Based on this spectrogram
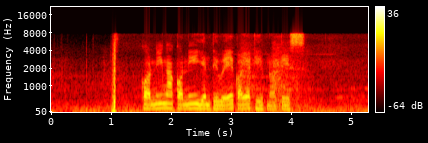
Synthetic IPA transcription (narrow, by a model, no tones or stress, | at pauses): kɔniŋakɔnijɛnɖ̪̥e̤weʔekɔjɔɖ̪̥ip̚nɔt̪ɪs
